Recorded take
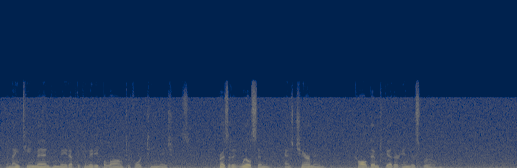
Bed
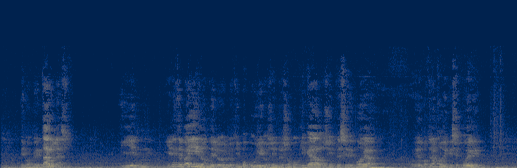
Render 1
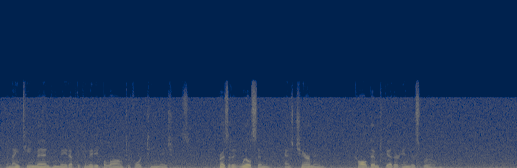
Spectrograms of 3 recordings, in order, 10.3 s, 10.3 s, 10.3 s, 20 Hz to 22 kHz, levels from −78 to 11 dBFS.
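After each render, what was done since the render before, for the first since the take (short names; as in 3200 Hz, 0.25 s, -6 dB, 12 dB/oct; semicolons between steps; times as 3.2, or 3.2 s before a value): nothing audible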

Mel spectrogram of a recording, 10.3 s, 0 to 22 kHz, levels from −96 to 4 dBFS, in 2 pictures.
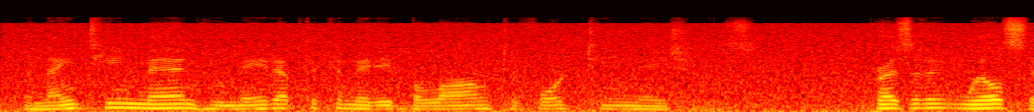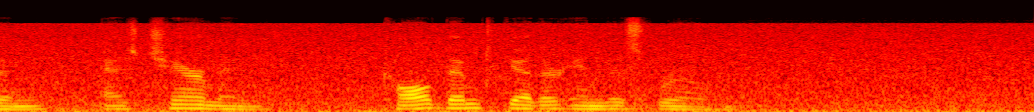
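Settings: de-hum 60 Hz, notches 3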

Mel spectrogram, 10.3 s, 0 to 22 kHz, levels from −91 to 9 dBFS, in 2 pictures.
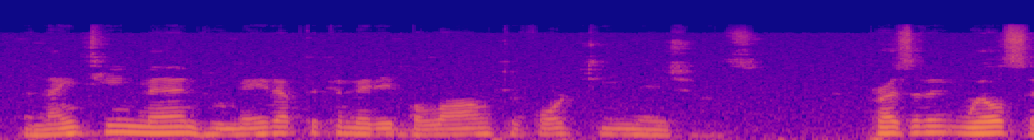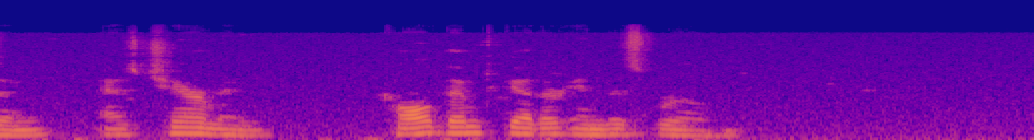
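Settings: noise print and reduce 13 dB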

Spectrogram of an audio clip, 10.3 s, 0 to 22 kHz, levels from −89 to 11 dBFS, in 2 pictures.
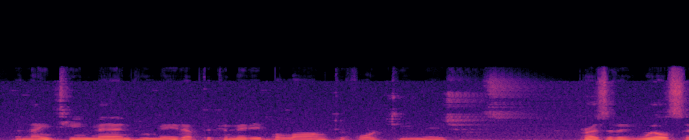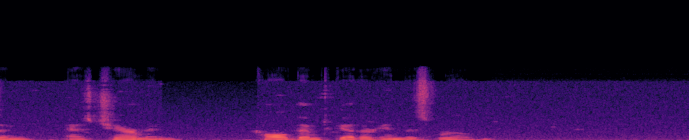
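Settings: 3.35–4.45 flutter echo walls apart 10.5 m, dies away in 0.92 s; 6.38–7.1 air absorption 78 m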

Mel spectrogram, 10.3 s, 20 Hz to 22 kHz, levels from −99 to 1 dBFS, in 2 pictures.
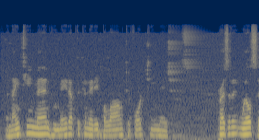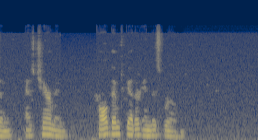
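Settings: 6.48–7.18 flutter echo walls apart 10.9 m, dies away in 0.63 s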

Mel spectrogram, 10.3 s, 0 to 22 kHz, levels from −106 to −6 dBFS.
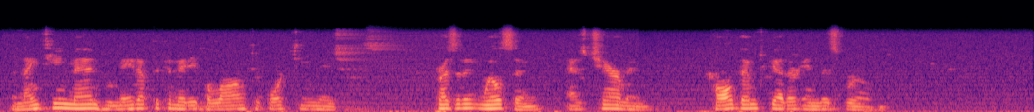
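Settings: steep low-pass 6500 Hz 96 dB/oct; comb 6.2 ms, depth 45%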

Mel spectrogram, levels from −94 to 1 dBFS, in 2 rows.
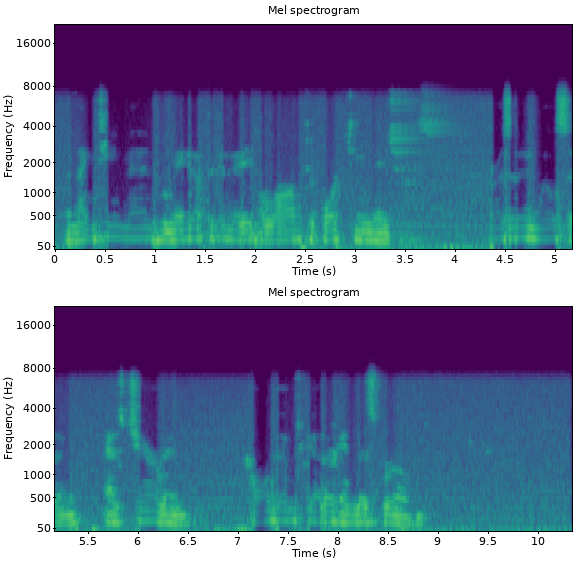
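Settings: negative-ratio compressor -31 dBFS, ratio -0.5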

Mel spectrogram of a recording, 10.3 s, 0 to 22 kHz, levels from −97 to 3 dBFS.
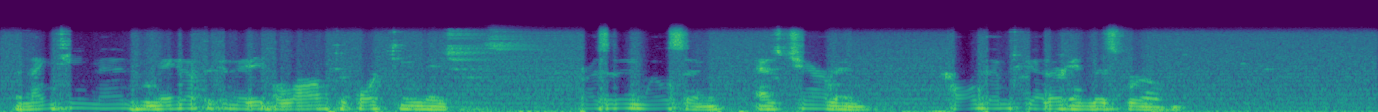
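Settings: gain +9.5 dB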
